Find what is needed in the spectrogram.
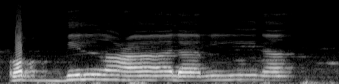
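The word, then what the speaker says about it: رب العالمين: রব্বিল আলামিনা, রব্বিল আলামিন, বানান এভাবে করতে হবে,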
